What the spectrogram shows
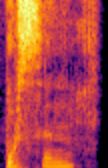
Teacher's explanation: is the regular s it's pronounced buen the second one is the double s which means we have a sharp s sound and a short vowel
